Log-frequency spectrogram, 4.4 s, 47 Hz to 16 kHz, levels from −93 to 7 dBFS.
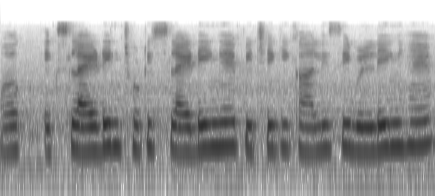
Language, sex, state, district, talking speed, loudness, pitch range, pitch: Hindi, female, Uttar Pradesh, Deoria, 165 wpm, -22 LUFS, 185-205 Hz, 195 Hz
